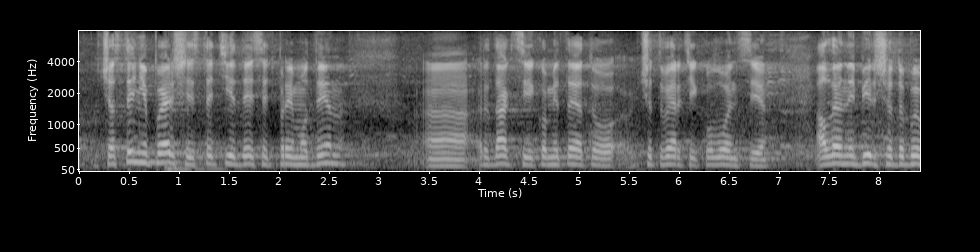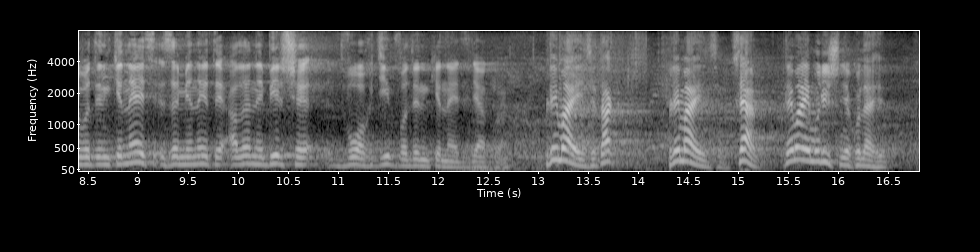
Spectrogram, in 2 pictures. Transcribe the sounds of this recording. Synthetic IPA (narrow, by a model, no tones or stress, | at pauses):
wt͡ʃɐst̪ɪnʲipɛrʃijst̪ɐtʲid̪ɛsʲɐtʲpɾɪmɔd̪ɪn | re̞d̪ɑkt͡sʲijikɔmʲit̪ɛt̪ʊt͡ʃet̪ʋɛrtʲijkɔlˠɔnʲt͡sʲi | ɐ̰lˠɛnɛjbʲilʲʃɛd̪ɔbɪwɔd̪ɪnkʲinɛt͡sʲzɐmʲinɪt̪ɪʔɐlˠɛnɛbʲilʲʃɛd̪ʋɔxdʲipʋɔd̪ɪnkʲinɛt͡sʲdʲakʊjʊ̰ | pɾɪjmɑjet͡sʲːɐt̪ɑk | pɾʲɪjmɑjet͡sʲːɐ̰w̥sɛpɾɪjmɑjemɔɾʲiʃenʲːɐkɔlˠɛɦɪ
